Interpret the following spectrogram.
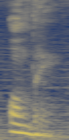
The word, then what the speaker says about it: hombre: as in gancho gomma it's never pronounced it remains silent in any spanish word like hombre eho this letter is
